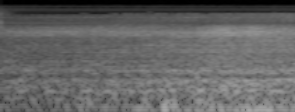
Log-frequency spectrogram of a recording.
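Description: Rushing noise of a jet aircraft's engines, growing steadily louder.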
